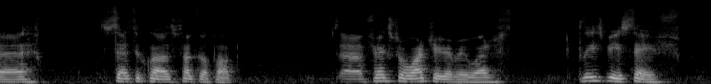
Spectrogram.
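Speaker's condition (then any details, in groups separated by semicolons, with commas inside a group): Muscular dystrophy, Duchenne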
